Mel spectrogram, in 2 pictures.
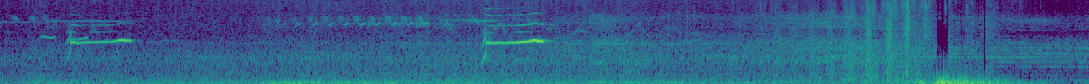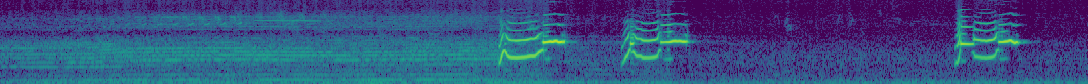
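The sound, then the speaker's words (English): A curlew, a wading bird, calls in a field in heavy rain, giving a series of short, rising whistled calls: two single calls early, then a quick cluster of three near the end, over the steady hiss of rain with a brief low thump midway. “And I've never seen a curlew do that before.”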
